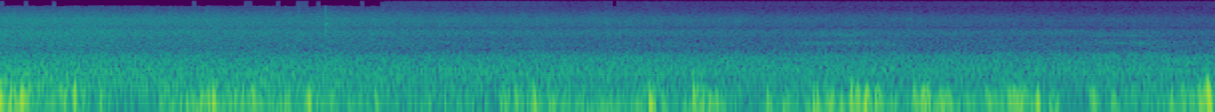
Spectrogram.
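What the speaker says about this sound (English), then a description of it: "Listen to that wind." Soft gusts of spring wind rustle through blossom trees in low, uneven bursts, faint and distant, with no voices over it.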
